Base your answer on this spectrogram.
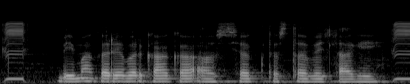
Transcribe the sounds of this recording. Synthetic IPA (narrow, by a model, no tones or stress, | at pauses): biːmakəɾebəɾkakaʔaːʋəsjəkd̪əst̪abed͡ʒlaːɡeː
